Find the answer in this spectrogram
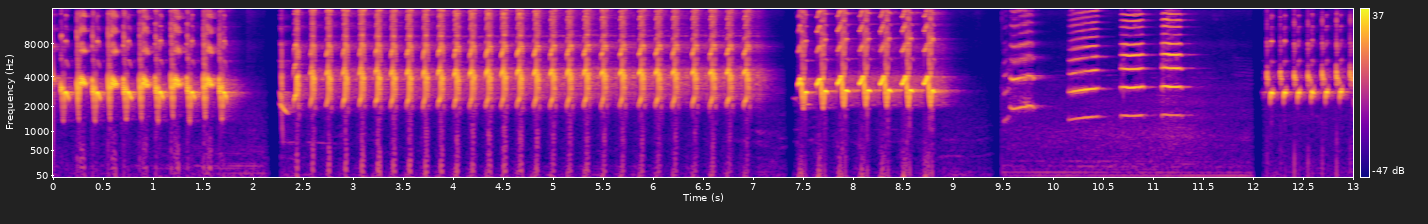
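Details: Black-winged myna lure song packed with fill-in phrases for training young mynas: extended runs of rapid, rattling, bright notes, interrupted by short pauses and a few clearer whistled slurs near the end.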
